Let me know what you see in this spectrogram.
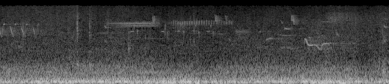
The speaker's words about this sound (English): That's the blue-winged warbler. Yeah, I thought so. Yeah. Is that what I heard? Yeah, the blue-winged warbler.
